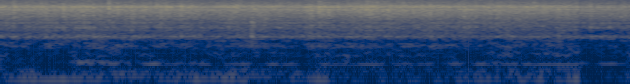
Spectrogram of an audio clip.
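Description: Finely chopped onion frying in a hot pan gives a steady, close sizzle that holds level throughout, with a faint low rumble beneath and no talking.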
